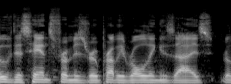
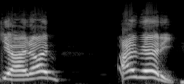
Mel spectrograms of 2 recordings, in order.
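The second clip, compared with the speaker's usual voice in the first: put-on high, louder kid protesting; insistent correction; 5 dB louder than usual. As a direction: pipe up to correct the old man. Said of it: "And Eddie's like".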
